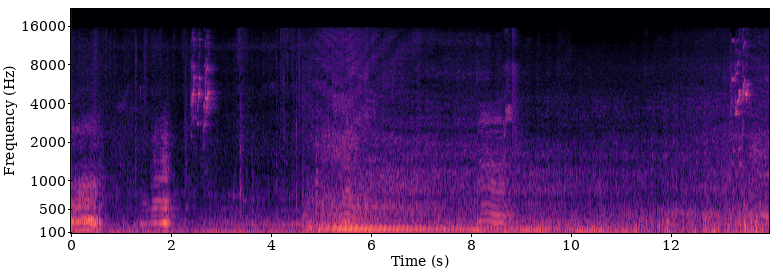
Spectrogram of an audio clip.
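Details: Tame cows on a traditional village farm, roaming along a highway: one long, low, droning moo holds steady for about three seconds midway, with a few shorter lowing sounds before it, over a constant background hum and faint chirps.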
